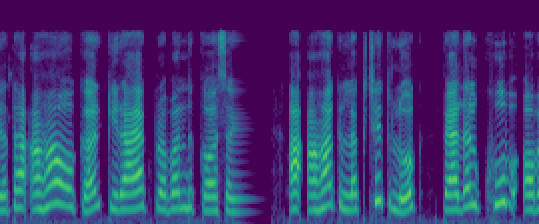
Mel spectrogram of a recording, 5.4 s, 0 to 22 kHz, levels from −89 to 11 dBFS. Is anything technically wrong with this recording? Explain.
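Yes. From 2.33 to 2.73 s the speech gives way to a buzzy continuation of the last sound that fades out, followed by about 120 ms of near-silence before the audio resumes at "आ अहाँक". About 0.38 s of the actual speech is missing. This is a long network dropout, likely caused by packets that never arrived. The receiver stretched the last sound to fill the gap, then gave up and went quiet.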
